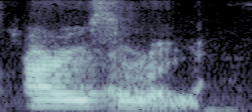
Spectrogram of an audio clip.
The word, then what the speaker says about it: Charu Suri: Charu Suri. – Yes, Charu the accent on the first syllable. Okay. Charu Suri.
